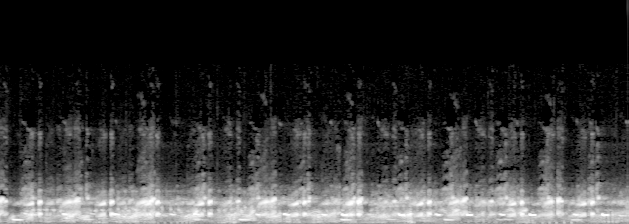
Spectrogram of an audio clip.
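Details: Frogs calling en masse, a constant layered croaking with rattling pulses and short bright tonal notes recurring every second or so.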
